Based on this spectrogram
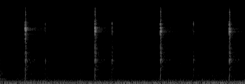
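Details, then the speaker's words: Bench test of a single-wire shift solenoid from a 2005 AWD Toyota Matrix U340/U341E/U341F automatic transmission, powered from 12 V battery: four crisp, sharp clicks with faint softer after-ticks; solenoid works normally. "you can also o see it moving up there that means that it's working now listen to this one here that one's a little bit louder"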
